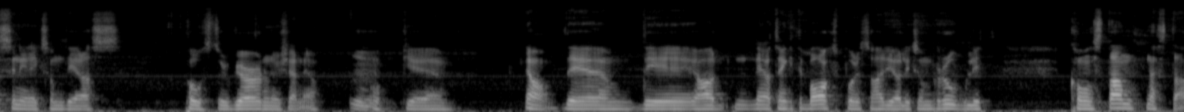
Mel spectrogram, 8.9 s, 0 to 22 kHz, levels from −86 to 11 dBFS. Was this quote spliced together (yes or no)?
yes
